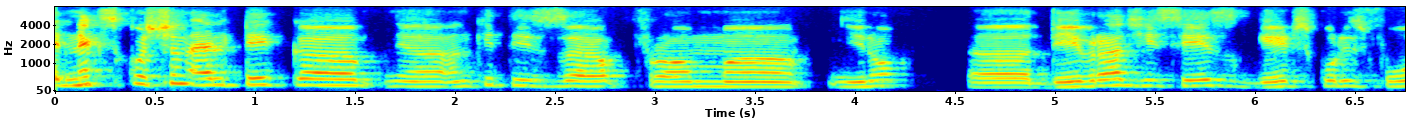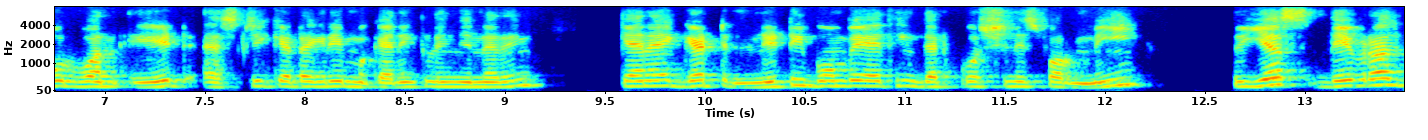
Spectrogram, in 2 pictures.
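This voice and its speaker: A man's voice: high-pitched, highs cut off. A man with an Indian accent hosting a counselling Q&A, reading out viewer questions and mixing Hindi into his English. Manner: talks fast, mixes Hindi into English, many fillers. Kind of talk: live counselling Q&A.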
